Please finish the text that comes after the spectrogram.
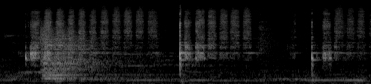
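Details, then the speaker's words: Lapping a valve on a Golf V R32 cylinder head: dry, gritty rasping scrape in short back-and-forth bursts, the paste still cutting the seat; the aim is for it to scratch from start to finish, and the sound changes once lapped. "On entend, ça gratte. Et en fait, le but, c'est que ça gratte vraiment du début jusqu'à la fin."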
